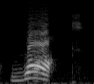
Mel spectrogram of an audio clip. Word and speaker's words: walked: The verb walk, walk, becomes the past tense verb walked and is pronounced walked, forming only one syllable.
